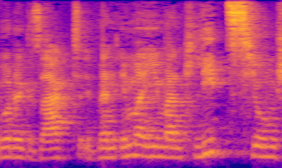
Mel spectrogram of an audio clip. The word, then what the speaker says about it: Lithium: Direkt auch gleich mal Lithium, das wird oft auch als Lithium ausgesprochen. – Was ist denn eigentlich richtig? Lithium oder Lithium? – Genau, es ist Lithium, weil es kommt von dem altgriechischen Wort Lithos, was so viel wie Stein bedeutet.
